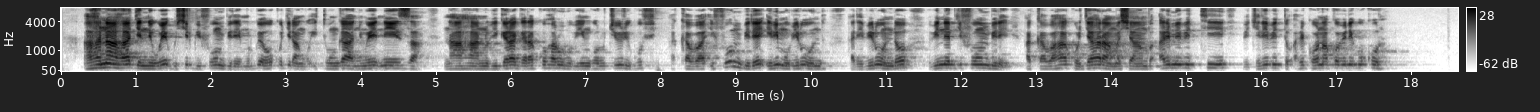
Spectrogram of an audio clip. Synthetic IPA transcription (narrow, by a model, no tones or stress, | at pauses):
aɦanaːɦaɟe̞ne̞we̞ɡuçiɾɡwifuːmbiɾe̞muɾɡwe̞ːɡoɡokuɟiɾaŋɡo̞ituːŋɡaɲwe̞ne̞ːza | naɦaːn̥huβiɡaɾaɡaɾako̞ɦaɾuːɾuβiːŋɡo̞ɾut͡ʃiɾuɾiɡufi̥hakaβaʔifuːmbiɾe̞ʔiɾimuβiɾuːndo̞ | haɾiβiɾuːndo̞ | βine̞bɟifuːmbiɾe̞hakaβaɦakuɾɟahaɾamaʃaːmbaʔaɾimiβitʰiβiciɾiβito̞ʔaɾikoβonako̞βiɾiɡukuɾa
